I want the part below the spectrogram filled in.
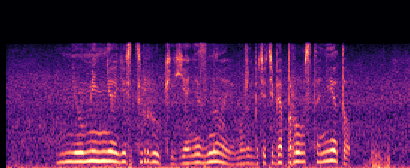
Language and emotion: Russian, angry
